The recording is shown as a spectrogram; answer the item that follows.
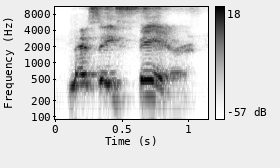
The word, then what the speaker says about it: laissez-faire: things take their own course without interference right let's say fair okay so in the present context let's say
